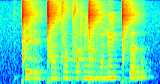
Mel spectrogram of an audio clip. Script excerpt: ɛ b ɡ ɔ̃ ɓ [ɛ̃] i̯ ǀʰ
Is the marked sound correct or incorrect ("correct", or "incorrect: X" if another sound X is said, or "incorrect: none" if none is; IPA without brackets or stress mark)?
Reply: incorrect: ẽ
